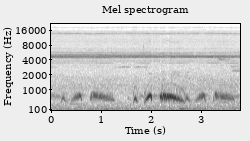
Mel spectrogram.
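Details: Spotted dove calling, a loud-voiced lure for attracting wild doves: quick soft coos and longer falling coos, some overlapping and uneven, with a low murmur in the background.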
